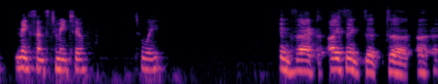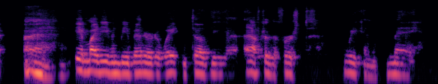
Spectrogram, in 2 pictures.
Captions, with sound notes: - Makes sense to me too, to wait. - In fact, I think that (clears throat) it might even be better to wait until after the first weekend of May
